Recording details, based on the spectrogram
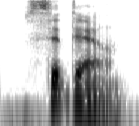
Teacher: The volume and the intensity just spike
